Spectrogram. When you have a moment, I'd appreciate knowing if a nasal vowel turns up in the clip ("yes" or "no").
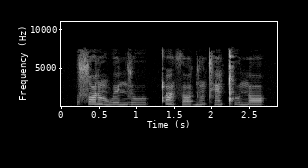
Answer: yes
